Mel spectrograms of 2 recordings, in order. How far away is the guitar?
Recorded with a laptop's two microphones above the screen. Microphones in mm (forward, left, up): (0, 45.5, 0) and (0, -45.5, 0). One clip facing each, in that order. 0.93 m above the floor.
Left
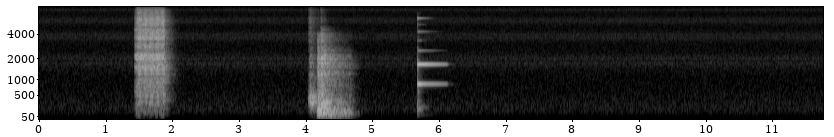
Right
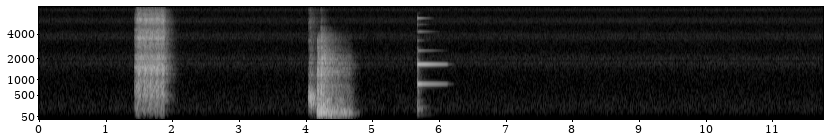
About 0.5 m.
